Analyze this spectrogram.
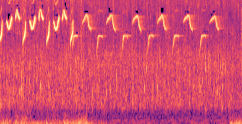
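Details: Cinereous tit in vigorous, long-running song used as tutor audio for songbirds: a fast burst of high looping whistled notes, then slower down-slurred whistles spaced about half a second apart, steady background hiss.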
